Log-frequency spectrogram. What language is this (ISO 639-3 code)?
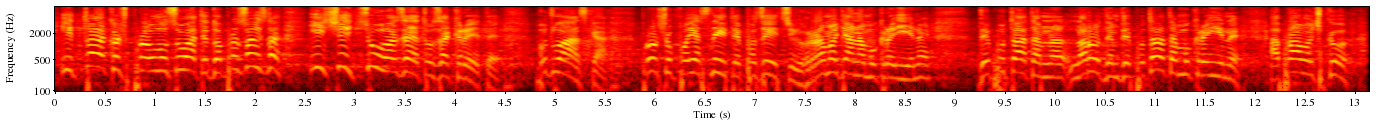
ukr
